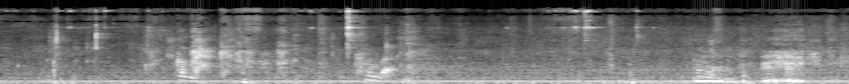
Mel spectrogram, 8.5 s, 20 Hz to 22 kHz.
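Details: A 10-month-old male German Shepherd gives throaty, warbling, Chewbacca-like groans and whines while play fighting, with a person talking.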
